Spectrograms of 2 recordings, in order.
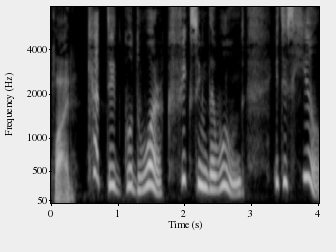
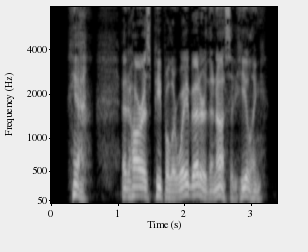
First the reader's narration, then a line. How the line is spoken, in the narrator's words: I chuckled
